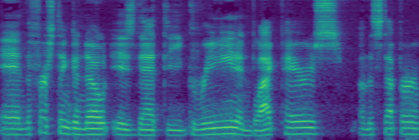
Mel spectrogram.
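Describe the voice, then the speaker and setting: A man's monotone voice with flat intonation. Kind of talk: tutorial. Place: workshop.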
